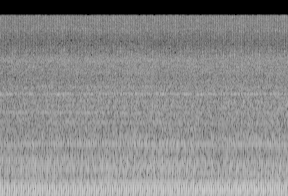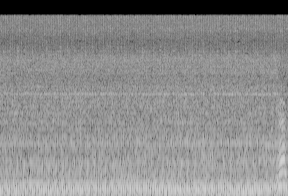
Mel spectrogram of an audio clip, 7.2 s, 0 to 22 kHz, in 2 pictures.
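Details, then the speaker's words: 2005 Hyundai Tucson GL 2WD, idling after replacing the exhaust manifold/catalytic converter unit and upper and lower O2 sensors: steady lumpy idle with a faint rhythmic puffing underneath; owner suspects a small exhaust leak at the bottom, to be tightened. "I mean it sounds like it's got it might have a little bit of a leak down at the bottom I'll tighten that down"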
